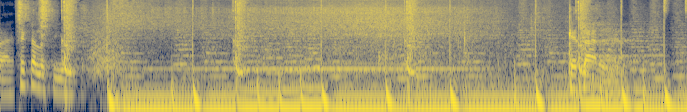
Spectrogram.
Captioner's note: smoke machine sound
